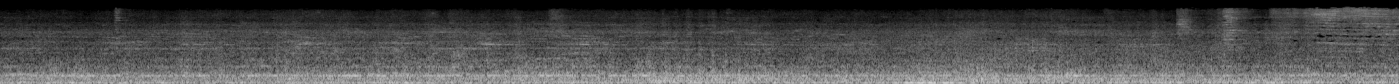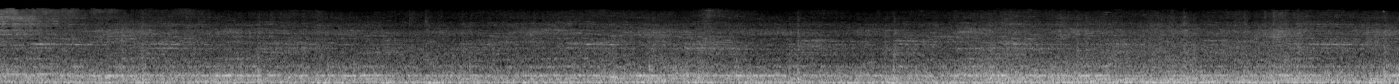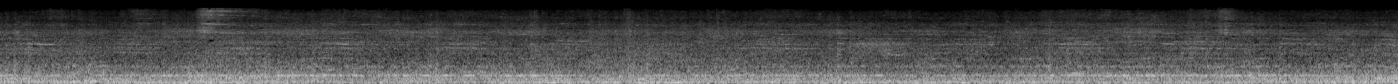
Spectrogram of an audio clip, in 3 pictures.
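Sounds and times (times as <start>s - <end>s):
train wheels rumbling on rail: 0.0s - 41.9s
high-pitched squeal: 11.8s - 17.9s.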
